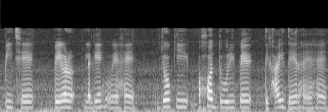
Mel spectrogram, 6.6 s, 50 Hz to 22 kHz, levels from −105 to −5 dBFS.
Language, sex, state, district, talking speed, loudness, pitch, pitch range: Hindi, female, Uttar Pradesh, Lucknow, 130 wpm, -20 LUFS, 220 Hz, 210-230 Hz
